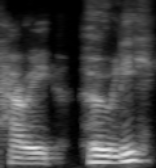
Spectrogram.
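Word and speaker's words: Harry Hole: became Harry Potter yeah within the novels it's pronounced Harry holy because it's uh Scandinavian uh I guess we'll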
